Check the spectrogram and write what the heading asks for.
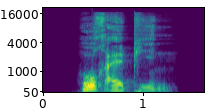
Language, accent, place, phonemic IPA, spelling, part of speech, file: German, Germany, Berlin, /ˈhoːχʔalˌpiːn/, hochalpin, adjective, De-hochalpin.ogg
- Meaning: high-alpine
